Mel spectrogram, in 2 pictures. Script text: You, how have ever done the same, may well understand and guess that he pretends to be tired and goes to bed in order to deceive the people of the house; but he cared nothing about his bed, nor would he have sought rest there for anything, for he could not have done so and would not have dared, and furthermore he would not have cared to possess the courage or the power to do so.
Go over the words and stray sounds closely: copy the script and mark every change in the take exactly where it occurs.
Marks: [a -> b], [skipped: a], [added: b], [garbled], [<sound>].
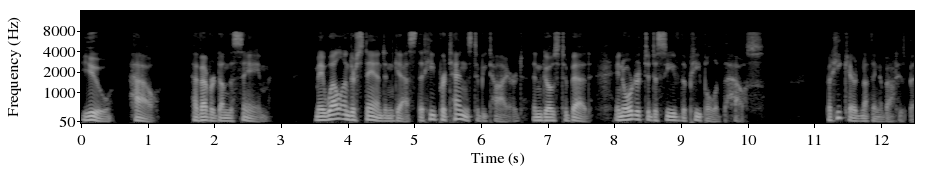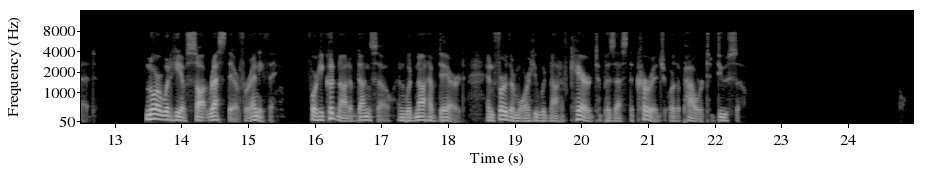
You, how have ever done the same, may well understand and guess that he pretends to be tired and goes to bed in order to deceive the people of the house; but he cared nothing about his bed, nor would he have sought rest there for anything, for he could not have done so and would not have dared, and furthermore he would not have cared to possess the courage or the power to do so.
